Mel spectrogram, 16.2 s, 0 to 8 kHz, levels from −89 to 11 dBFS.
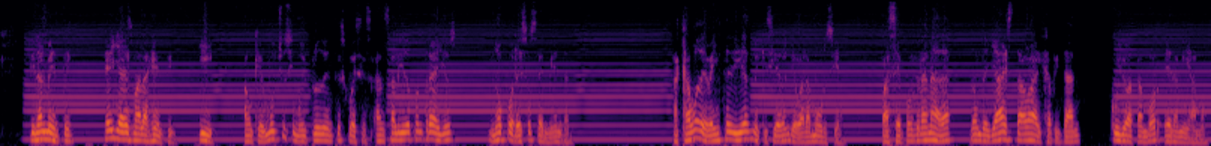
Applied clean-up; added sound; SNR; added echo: none; Wind instrument, woodwind instrument; 16 dB; none.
